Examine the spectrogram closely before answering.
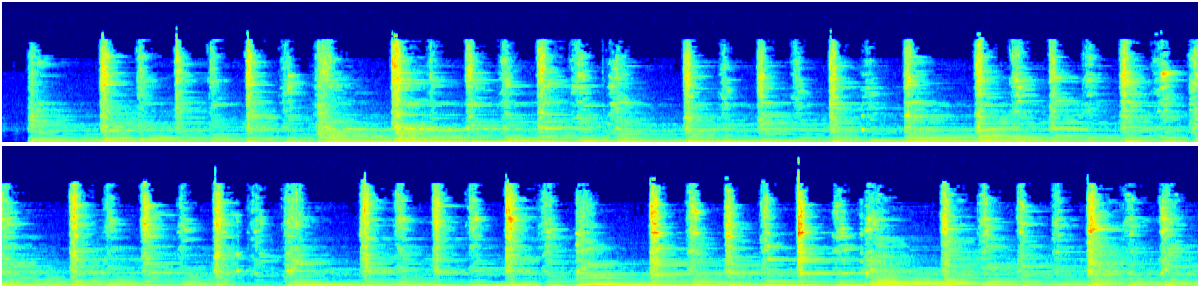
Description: E-Dur Akkorde

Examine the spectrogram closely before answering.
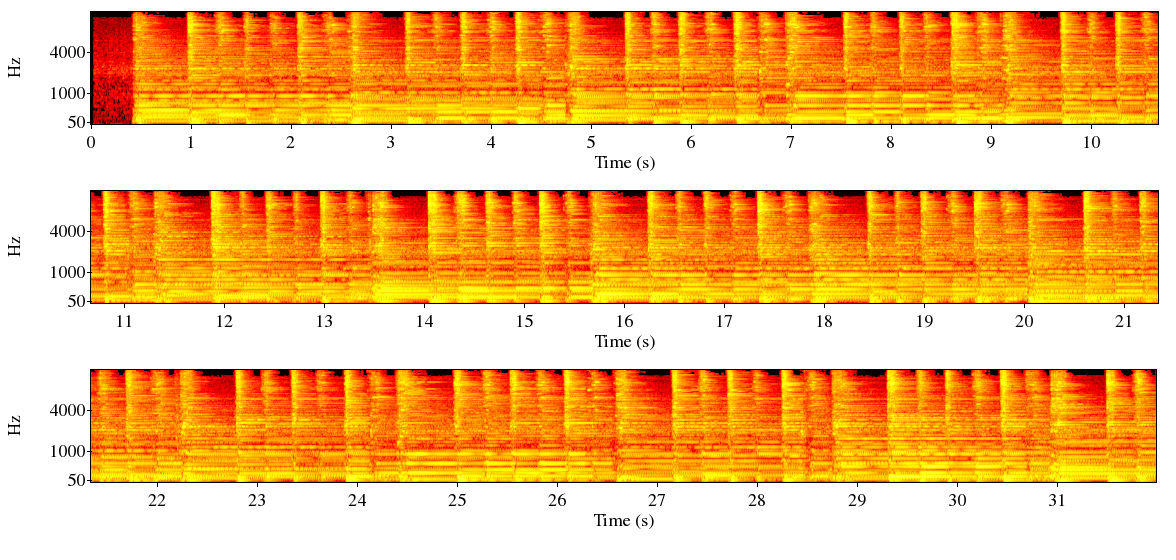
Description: Eb Dis Dur Akkorde

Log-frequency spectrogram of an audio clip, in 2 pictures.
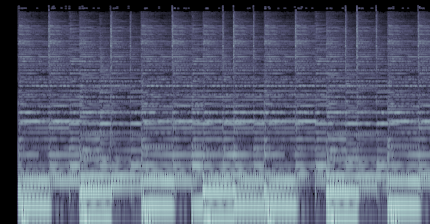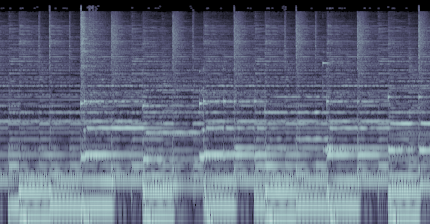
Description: Hejo spannt den Wagen an, Ukulele G–C–E–A Tuning

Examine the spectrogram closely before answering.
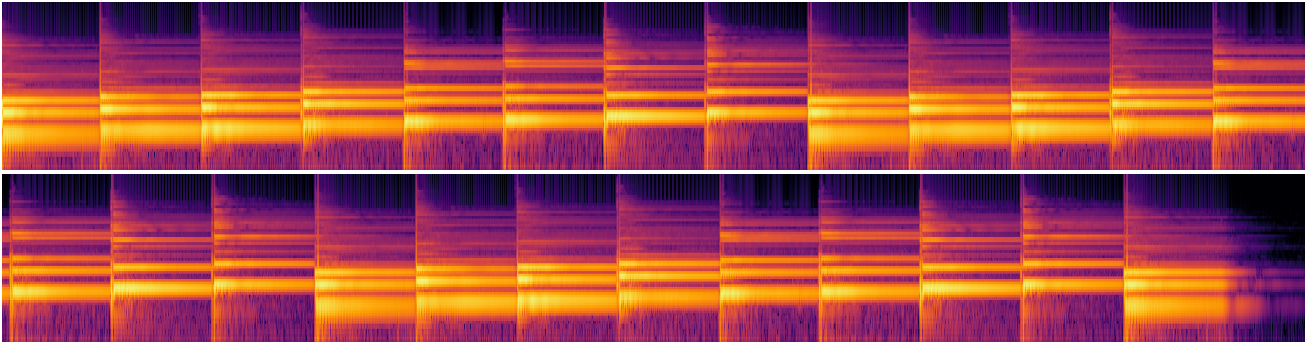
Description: C Tonleitern natuerliches Moll aeolisch

